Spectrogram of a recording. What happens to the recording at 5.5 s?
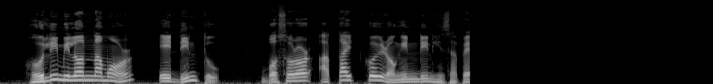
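At 5.5 s you're inside an audio dropout to silence: from 4.70 s to the end the speech cuts to silence with no room tone left, likely a lost input while recording continued.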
